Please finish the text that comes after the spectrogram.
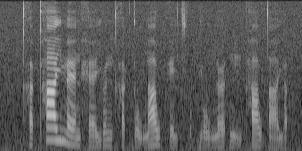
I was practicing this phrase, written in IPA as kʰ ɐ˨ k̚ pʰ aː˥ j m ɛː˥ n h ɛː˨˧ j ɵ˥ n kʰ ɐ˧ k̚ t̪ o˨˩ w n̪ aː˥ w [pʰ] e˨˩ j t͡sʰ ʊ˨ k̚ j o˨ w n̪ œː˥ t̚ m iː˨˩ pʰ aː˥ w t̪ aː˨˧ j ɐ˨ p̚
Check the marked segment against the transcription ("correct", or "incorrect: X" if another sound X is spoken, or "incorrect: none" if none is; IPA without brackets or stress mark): correct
